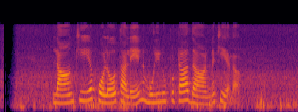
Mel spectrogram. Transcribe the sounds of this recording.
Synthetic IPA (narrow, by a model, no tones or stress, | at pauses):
laːŋkiːjəpoloːt̪aleːnmulinupuʈaːd̪aːnːəkijə̰la̰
